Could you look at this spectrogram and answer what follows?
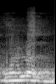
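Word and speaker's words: كُلٌّ: Tanwinuhu, yaitu dengan menggunakan tanwin, jadi dibacanya kulun, domah tain ya. Biasanya kan kulun itu nggak pakai tanwin Bapak Ibu. Kalau Bapak Ibu jeli, biasanya tuh kulu, kuli, kula, biasanya gitu.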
